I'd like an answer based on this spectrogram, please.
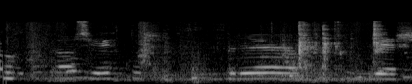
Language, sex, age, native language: Icelandic, male, 11, Icelandic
